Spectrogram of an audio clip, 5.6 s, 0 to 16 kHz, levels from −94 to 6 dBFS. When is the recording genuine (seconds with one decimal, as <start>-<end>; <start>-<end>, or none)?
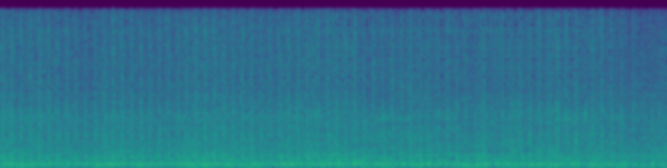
0.0-2.6; 4.9-5.6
